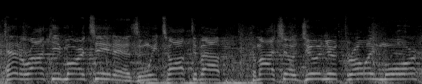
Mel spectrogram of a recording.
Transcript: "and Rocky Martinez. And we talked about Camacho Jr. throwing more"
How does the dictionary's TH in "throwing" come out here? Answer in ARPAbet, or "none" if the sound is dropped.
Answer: TH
